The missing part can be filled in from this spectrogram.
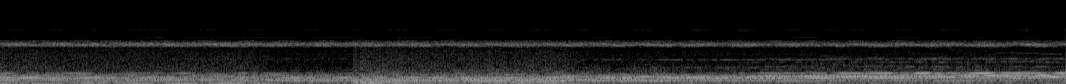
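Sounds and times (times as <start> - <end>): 
low rumbling bed: 0.0 - 7.6
crickets chirping: 0.0 - 10.6
organ-like sustained tones: 0.0 - 10.6
synthesized drones: 0.0 - 10.6.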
